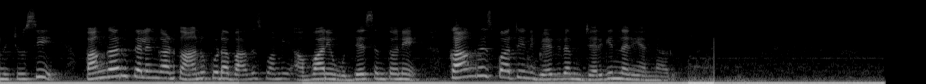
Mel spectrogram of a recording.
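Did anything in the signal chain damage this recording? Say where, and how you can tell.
Yes. Compressed frames skipped at 1.73 s and 3.24 s point to the codec or storage stage. At each point the audio jumps forward, about a fifth of a second at 1.73 s and about a tenth at 3.24 s. Both jumps are whole multiples of a 23.2 ms frame, which fits roughly ten and five frames missing from the file or rejected by the decoder as damaged. Because neighbouring frames overlap, each join is a short smeared blip, not a sharp click.

Sudden gain jumps appear from 2.39 to 3.02 s, where the level drops by about 6 dB, and from 6.88 to 7.14 s, where it rises by about 9 dB. Each change happens between one sample and the next, with no ramp, and the background noise moves with the sound. That shows the whole digital signal was rescaled together, likely by a gain setting or bit shift applied in the processing or driver stage.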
